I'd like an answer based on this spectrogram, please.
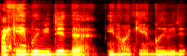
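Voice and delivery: frustrated, angry, scared disbelief. Retelling own reaction on learning friends told the girl: retelling own frustrated angry words. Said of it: "kinda frustrated and angry and scared".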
